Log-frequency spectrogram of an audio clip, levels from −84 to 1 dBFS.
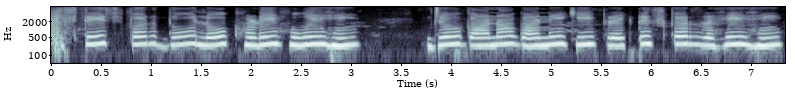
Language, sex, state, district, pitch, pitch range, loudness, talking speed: Hindi, female, Madhya Pradesh, Bhopal, 265 Hz, 245-275 Hz, -12 LUFS, 125 wpm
